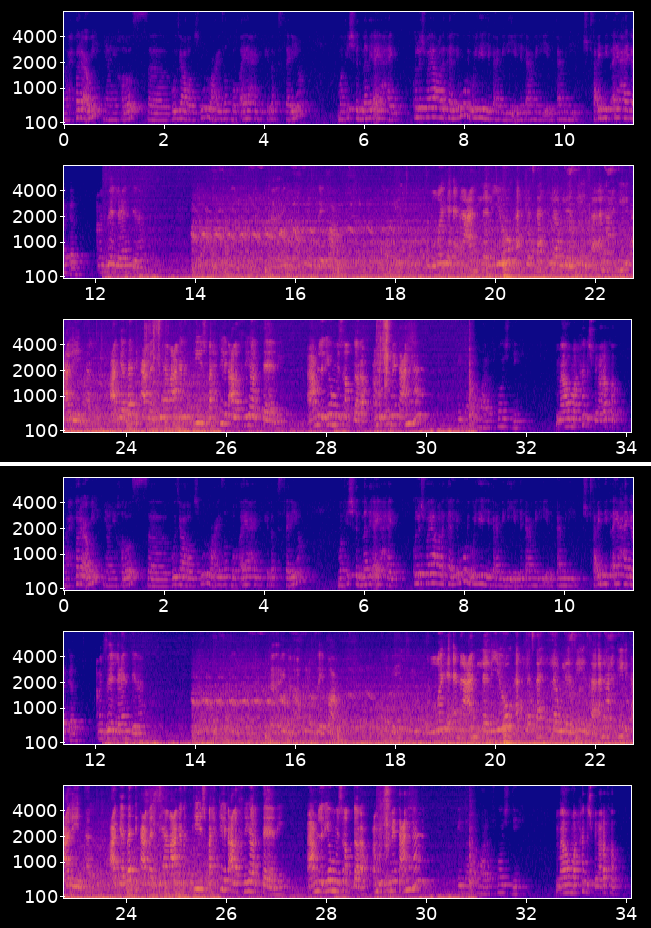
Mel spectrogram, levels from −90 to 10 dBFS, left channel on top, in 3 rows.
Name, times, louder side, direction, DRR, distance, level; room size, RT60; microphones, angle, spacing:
voice 1, 0.0-4.8 5.5-6.7 7.0-11.7 14.0-15.4 17.8-19.8 30.6-31.9, right 1 dB, 90° right, -2 dB, 1.8 m, -45 dB
voice 2, 12.0-13.0 15.5-17.0 18.6-23.3 23.7-27.2 27.6-30.0 32.6-33.8, right 2 dB, 65° right, 3 dB, 0.9 m, -33 dB
sound 1, 12.1-31.0, left 1 dB, 60° left, 0.7 m, -38 dB
sound 2, 13.9-25.9, equal, 20° left, 0.6 m, -29 dB
7.3 x 2.7 x 2.3 m, 0.66 s
head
